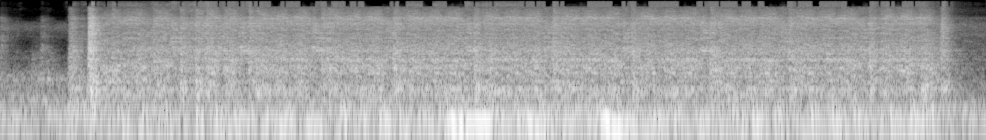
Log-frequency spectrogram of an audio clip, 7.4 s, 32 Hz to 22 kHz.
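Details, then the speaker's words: 2012 Audi Q5 2.0T with 103,000 miles and severe oil consumption, cranked after B-12 Chemtool piston soak with old plugs back in. Settles into an uneven, stumbling idle with skipped beats, white smoke, flashing check-engine light; misfire blamed on stuck oil rings. "We got it started. It's idling. It's really rough. A lot of white smoke."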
